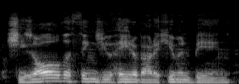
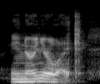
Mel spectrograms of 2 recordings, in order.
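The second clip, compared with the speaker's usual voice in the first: usual speaking voice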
